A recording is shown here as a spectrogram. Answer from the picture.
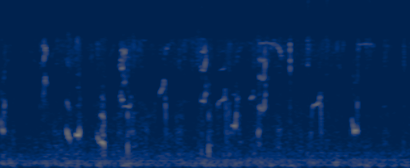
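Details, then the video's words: White francolin chicks playing at will: short, sharp peeping notes, many slurred up or down, scattered irregularly from several chicks over a steady low background hum. "white pheasant chicks playing at will,balchi teetar ki awaz"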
